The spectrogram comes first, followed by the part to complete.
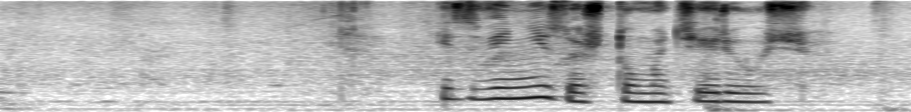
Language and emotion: Russian, sad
